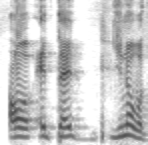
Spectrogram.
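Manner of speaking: ordinary talk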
